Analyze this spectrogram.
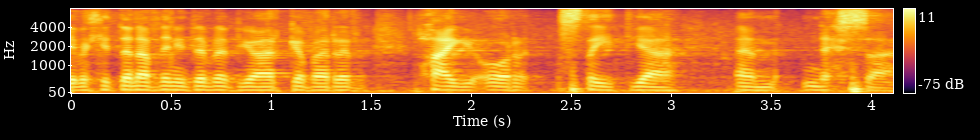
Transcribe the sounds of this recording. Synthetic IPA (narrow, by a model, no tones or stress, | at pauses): vɛɬidənavɪnindɛvnəðjɔarɡəvɛɾərr̥ajʔɔrstejdja | əmnɛsa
